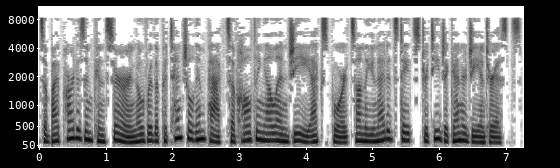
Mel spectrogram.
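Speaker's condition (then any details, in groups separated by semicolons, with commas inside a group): No condition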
